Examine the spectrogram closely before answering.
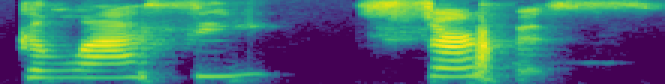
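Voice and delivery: "glassy surface." drawn out slowly, every syllable clear; slow emphasis. Shown as a demonstration. Teacher slowly stressing "glassy surface." to a student. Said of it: "You have to stop at a noun".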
